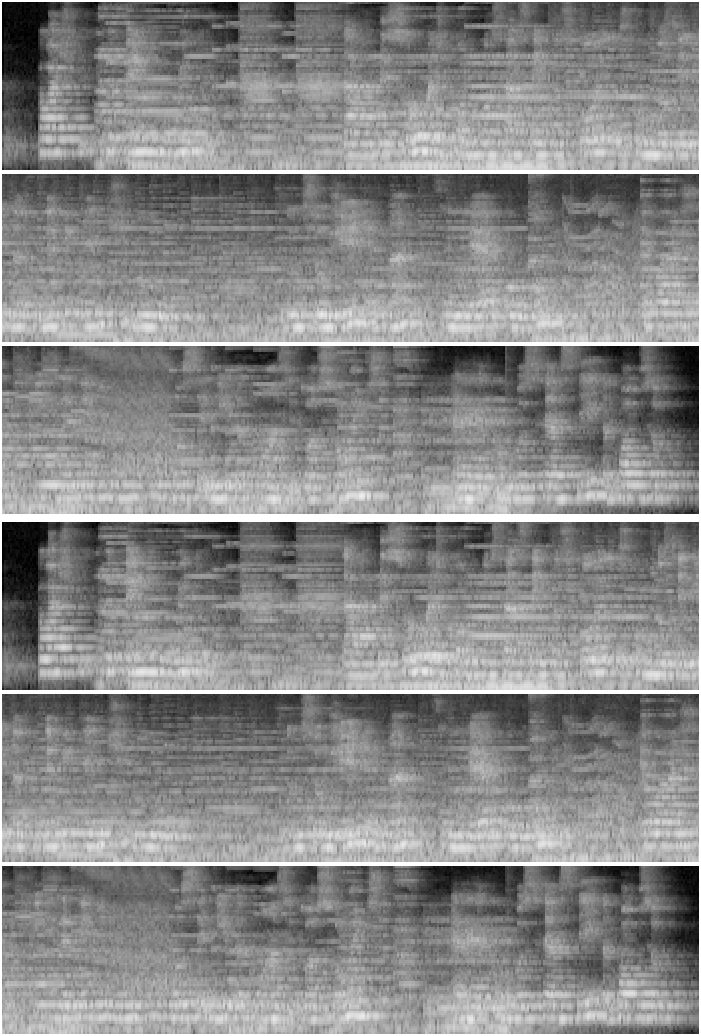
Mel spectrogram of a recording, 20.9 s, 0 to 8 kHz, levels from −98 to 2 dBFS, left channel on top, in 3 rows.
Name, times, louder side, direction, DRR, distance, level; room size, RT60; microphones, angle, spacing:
voice 1, 0.4-2.1 3.3-8.7 9.7-12.6 13.3-17.7 18.4-20.5, equal, 25° right, -5 dB, 0.4 m, -18 dB
sound 1, 0.9-19.0, equal, 35° left, 0.8 m, -24 dB
sound 2, 8.4-14.0, equal, 65° right, 1.4 m, -34 dB
3.0 x 2.4 x 2.2 m, 1.1 s
head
